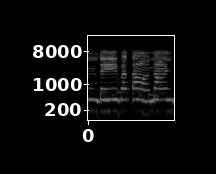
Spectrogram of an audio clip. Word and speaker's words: दैवतं: में आधा म, दैवतन, दैवत, द के ऊपर दो मात्रा है और अनुस्वार का उच्चारण आधा न, दैवतन, देवतानान, देवतानां, देखिए पहले दै आया है, बाद में दैव, अभी देव।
